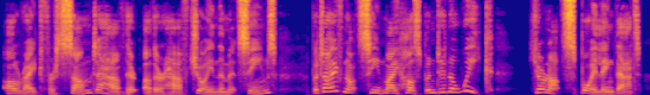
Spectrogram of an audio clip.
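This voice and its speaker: A man voicing a sullen, sharp-tongued married woman in an audiobook, snapping and aggrieved. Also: high-pitched, lively intonation, normal speed, no echo, studio quality, pitched above the performer's own voice. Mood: snappish, sullen. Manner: snapping, indignant.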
